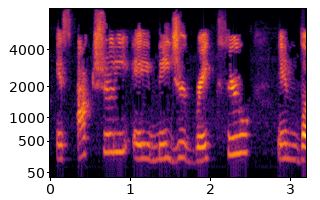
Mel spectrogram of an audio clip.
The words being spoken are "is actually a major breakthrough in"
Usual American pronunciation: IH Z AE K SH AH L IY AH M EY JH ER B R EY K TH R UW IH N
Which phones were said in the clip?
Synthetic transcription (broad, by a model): IH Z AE K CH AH L IY AH M EY JH ER B R EY K TH R UW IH N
